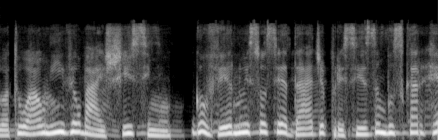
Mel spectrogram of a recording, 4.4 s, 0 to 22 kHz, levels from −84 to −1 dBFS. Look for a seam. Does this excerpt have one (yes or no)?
no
